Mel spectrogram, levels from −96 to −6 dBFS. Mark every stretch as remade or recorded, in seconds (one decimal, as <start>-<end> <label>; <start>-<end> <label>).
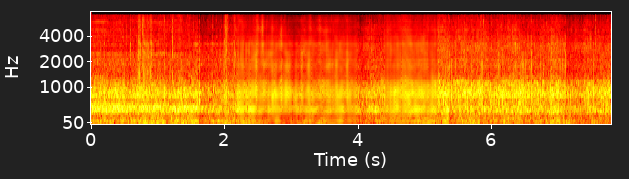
0.0-2.2 recorded; 2.2-4.0 remade; 4.0-4.4 recorded; 4.4-5.2 remade; 5.2-7.8 recorded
